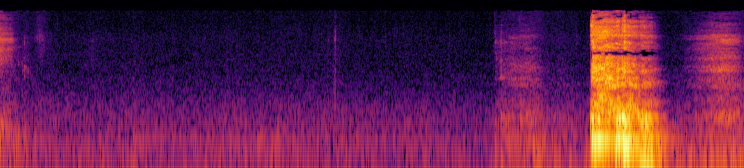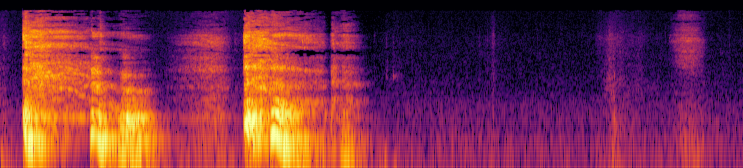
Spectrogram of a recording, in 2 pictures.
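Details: Persistent harsh winter morning cough that refuses to go away: three loud, harsh adult cough bursts, each followed by a softer trailing cough, in a quiet room.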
